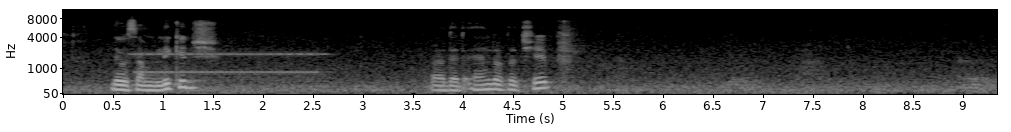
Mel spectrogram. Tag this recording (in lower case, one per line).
speech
